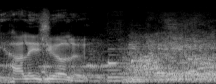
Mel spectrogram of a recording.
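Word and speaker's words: Halıcıoğlu: So the C becomes a G, and the G does not exist. So everybody with me, Halicioglu.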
